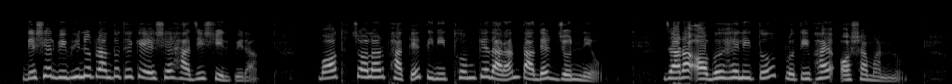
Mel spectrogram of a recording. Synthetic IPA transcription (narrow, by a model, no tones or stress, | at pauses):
d̪eʃeɾbibʱinːopɾant̪̬ot̪ʰekeeʃeɦad͡ʑiɾʃilpiɾa̰ | pɔt̪ʰt͡ɕɔlaɾpʰaket̪init̪ʰomked̪aɾant̪ad̪eɾd͡ʑonːḛo | d͡ʑaɾaʔɔbʱoɦelit̪opɾot̪ibʱaeʔɔʃamanːo̰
